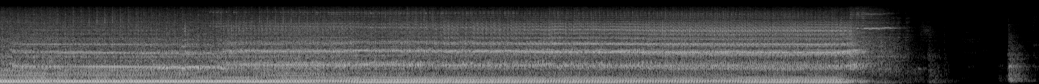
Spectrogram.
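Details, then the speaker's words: 1959 Aston Martin DB4 barn find, unstarted since 1982 or earlier, running after no-spark was fixed with new ignition parts: six-cylinder fires and holds a steady, even idle for several seconds, then shuts down cleanly; runs healthy. "wasn't it great great to hear that db4"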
